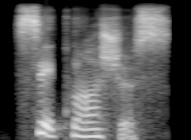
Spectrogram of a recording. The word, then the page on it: sequacious: Indian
